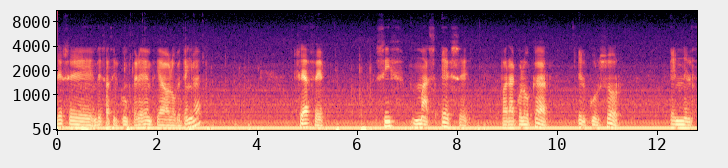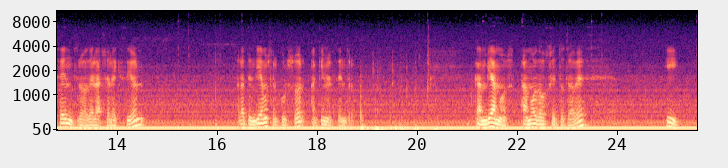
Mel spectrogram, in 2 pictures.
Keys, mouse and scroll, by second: 0.5 KP_1, 1.1-1.4 middle drag, 1.5-3.7 middle drag, 4.7-6.2 middle drag, 6.2 shift+s, 17.7 middle click, 19.2 KP_1, 19.7 middle click.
